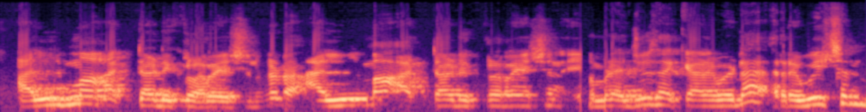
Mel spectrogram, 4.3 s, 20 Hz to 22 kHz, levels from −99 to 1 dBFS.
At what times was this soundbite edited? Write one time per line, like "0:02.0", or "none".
0:02.8

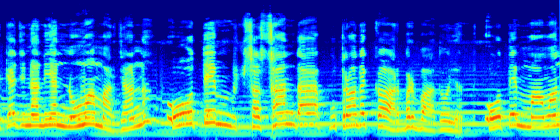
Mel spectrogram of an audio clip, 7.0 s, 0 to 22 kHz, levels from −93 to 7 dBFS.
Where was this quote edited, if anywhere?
0:01.9
0:05.9

